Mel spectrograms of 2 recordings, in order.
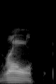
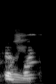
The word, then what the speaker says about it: Routh: How do you say your last name? Is it Roth or Ruth or what is it, Luke? – Ruth. – I completely fucked that up. Alex asked me how to pronounce it, and I said Roth, and I was completely wrong. Hey, Alex's last name is Ruth. His last name is Ruth, not Roth, Alex.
